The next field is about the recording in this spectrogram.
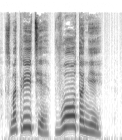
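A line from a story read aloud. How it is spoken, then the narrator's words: Young man shouting. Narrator (Russian): молодой закричал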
